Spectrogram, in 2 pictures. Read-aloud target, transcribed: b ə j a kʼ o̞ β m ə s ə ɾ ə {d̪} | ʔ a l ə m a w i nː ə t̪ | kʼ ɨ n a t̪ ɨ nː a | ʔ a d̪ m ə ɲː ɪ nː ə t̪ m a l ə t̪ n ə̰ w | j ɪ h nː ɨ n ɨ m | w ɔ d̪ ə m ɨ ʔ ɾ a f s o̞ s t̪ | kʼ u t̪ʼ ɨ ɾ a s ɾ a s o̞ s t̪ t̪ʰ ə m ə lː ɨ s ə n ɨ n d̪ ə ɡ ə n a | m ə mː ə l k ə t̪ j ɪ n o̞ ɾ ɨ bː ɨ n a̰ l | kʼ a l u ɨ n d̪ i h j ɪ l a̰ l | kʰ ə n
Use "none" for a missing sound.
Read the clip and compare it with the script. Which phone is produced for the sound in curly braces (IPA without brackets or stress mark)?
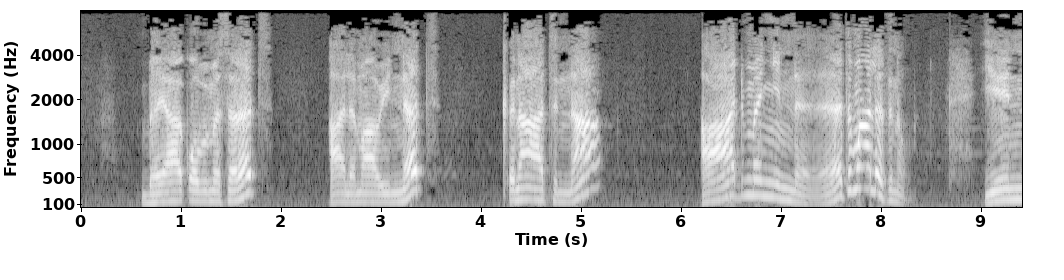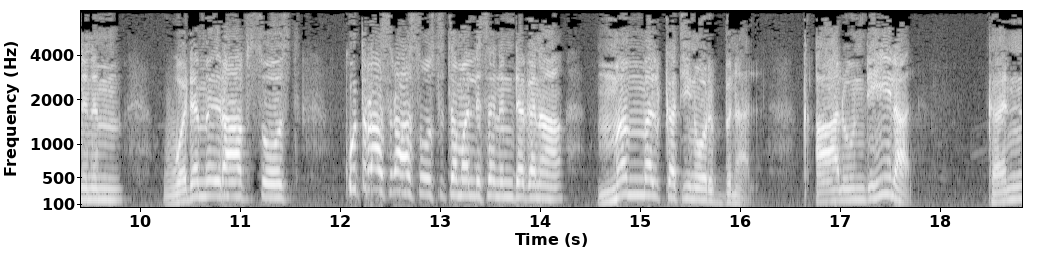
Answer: t̪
